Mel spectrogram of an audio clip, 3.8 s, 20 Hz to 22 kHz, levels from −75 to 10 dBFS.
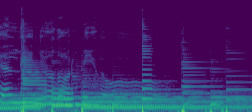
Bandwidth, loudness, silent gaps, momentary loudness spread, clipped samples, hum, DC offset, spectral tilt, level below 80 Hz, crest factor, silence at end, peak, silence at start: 12.5 kHz; -25 LUFS; none; 7 LU; under 0.1%; none; under 0.1%; -8.5 dB/octave; -30 dBFS; 18 dB; 0 s; -6 dBFS; 0 s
